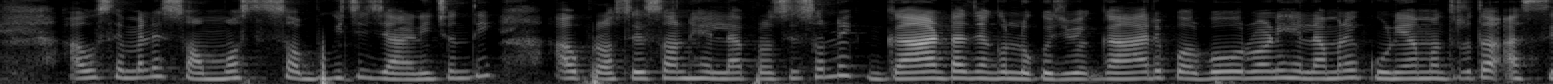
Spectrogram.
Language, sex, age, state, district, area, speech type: Odia, female, 18-30, Odisha, Dhenkanal, rural, spontaneous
